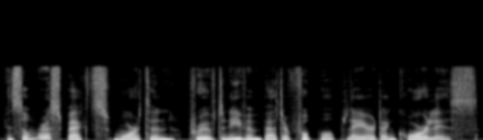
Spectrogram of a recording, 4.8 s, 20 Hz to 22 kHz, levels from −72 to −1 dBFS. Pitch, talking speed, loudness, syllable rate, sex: 210 Hz, 150 wpm, -18 LUFS, 4.1 syllables/s, female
